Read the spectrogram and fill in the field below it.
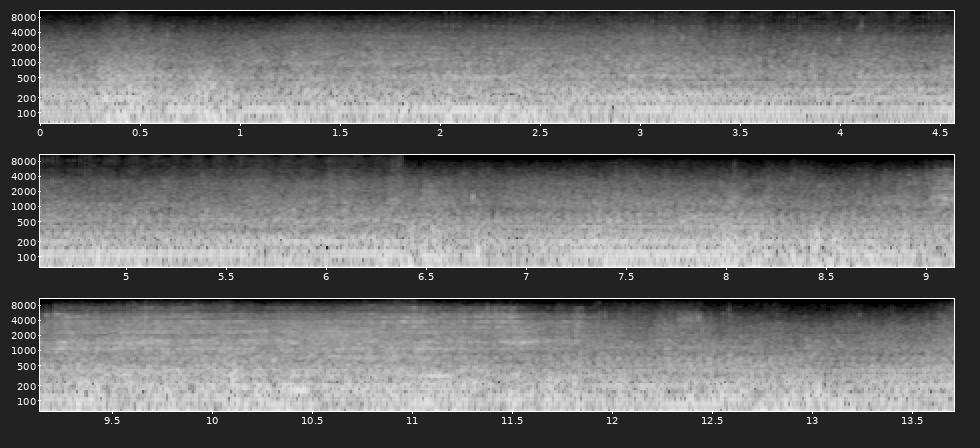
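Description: A boat's engine hums steadily.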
